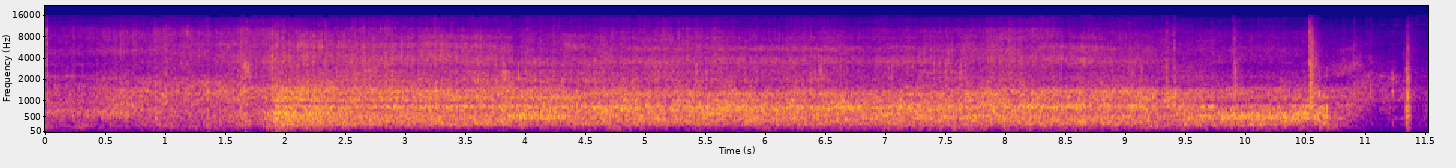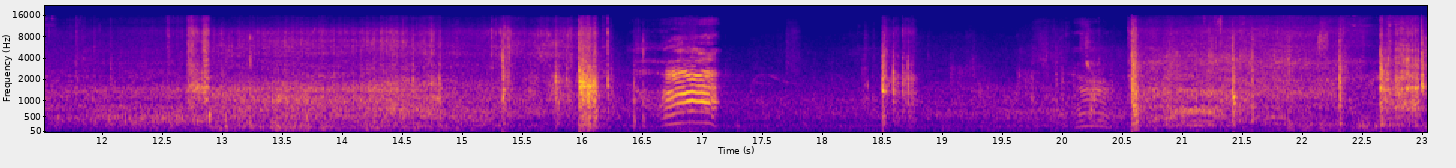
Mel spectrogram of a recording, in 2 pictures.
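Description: Skateboard wheels rolling on a concrete skatepark surface, a loud steady rolling noise that cuts off about ten seconds in. After it come a few sharp clacks of the board striking concrete and a brief wavering, pitched sound.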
